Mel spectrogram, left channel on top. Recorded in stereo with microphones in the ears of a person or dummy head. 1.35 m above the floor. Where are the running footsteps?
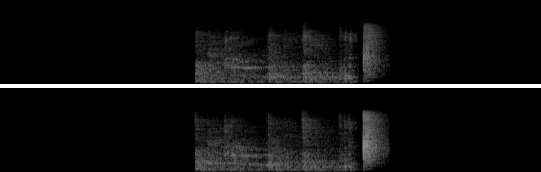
30° right (ahead or behind), 5 m; by 3.5 s 25° right (ahead or behind), 5 m.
